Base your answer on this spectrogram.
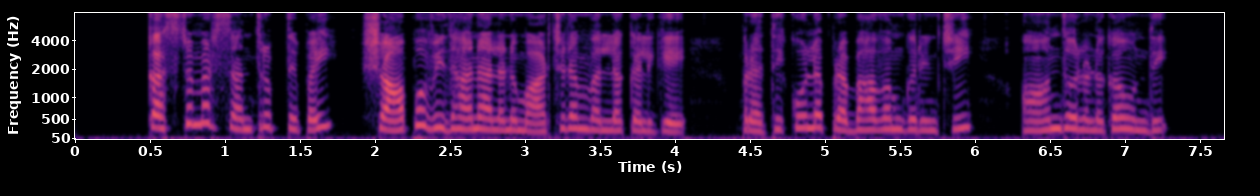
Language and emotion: Telugu, fearful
